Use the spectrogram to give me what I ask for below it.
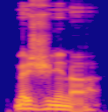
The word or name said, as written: mizuna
